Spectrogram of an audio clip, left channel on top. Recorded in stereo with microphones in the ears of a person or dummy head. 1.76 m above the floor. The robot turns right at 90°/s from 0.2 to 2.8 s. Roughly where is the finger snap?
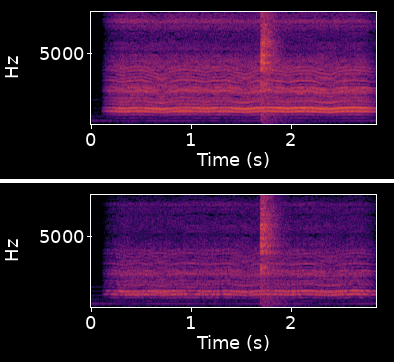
Centre.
